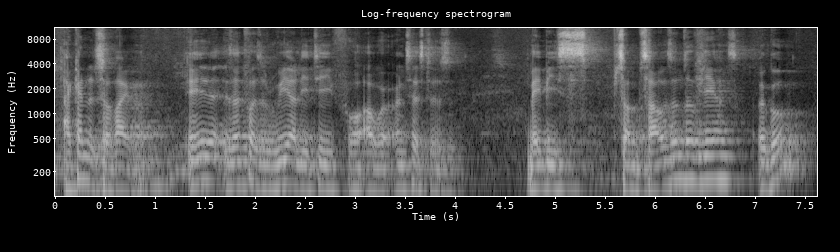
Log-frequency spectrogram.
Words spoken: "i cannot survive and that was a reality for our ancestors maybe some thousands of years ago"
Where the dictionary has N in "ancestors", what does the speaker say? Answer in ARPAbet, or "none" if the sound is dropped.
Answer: N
